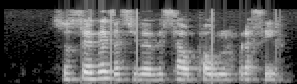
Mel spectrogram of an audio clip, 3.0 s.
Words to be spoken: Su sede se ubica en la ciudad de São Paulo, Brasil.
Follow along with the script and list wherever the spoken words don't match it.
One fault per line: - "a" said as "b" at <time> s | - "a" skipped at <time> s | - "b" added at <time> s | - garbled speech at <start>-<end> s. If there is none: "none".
- "se ubica en" skipped at 1.1 s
